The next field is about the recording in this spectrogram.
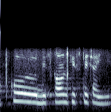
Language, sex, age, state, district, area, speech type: Hindi, female, 18-30, Madhya Pradesh, Betul, rural, conversation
